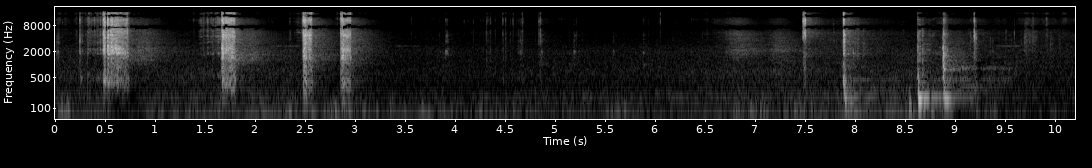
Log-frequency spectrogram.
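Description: Packing noises: a "FRAGILE" label being peeled and pressed onto a plastic bubble mailer, heard as sharp crackles and snaps. They come in two groups, one in the first three seconds and one near the end.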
